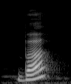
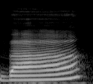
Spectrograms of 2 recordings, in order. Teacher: با زبر با، ایک حرکت، یعنی کہ آدھا الف۔ با زبر الف، با، پورا الف۔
